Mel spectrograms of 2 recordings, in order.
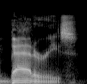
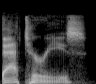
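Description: First: The middle consonant is a soft D sound. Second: The middle consonant is a crisp T sound. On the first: "we say batteries" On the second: "Instead of batteries"

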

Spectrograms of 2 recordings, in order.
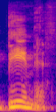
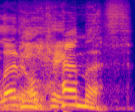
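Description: First: The H in the middle is left silent. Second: The H in the middle is clearly pronounced. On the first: This is the American way of saying it. "we say behemoth" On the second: This is the English way of saying it. "what do the English say for that?"

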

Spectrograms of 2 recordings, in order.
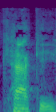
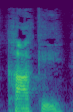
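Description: First: It is said in a standard American accent. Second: It is said in a Boston accent.

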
